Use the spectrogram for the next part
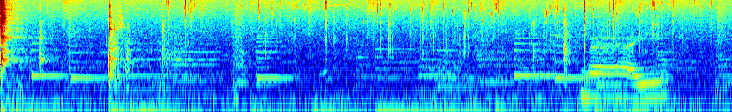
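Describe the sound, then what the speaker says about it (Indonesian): Spices sauté in hot oil for nasi rendang in a hotel kitchen, giving a steady close sizzle and crackle, while people talk over it and light clinks sound now and then. "Sekarang kita langsung tumis ya."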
